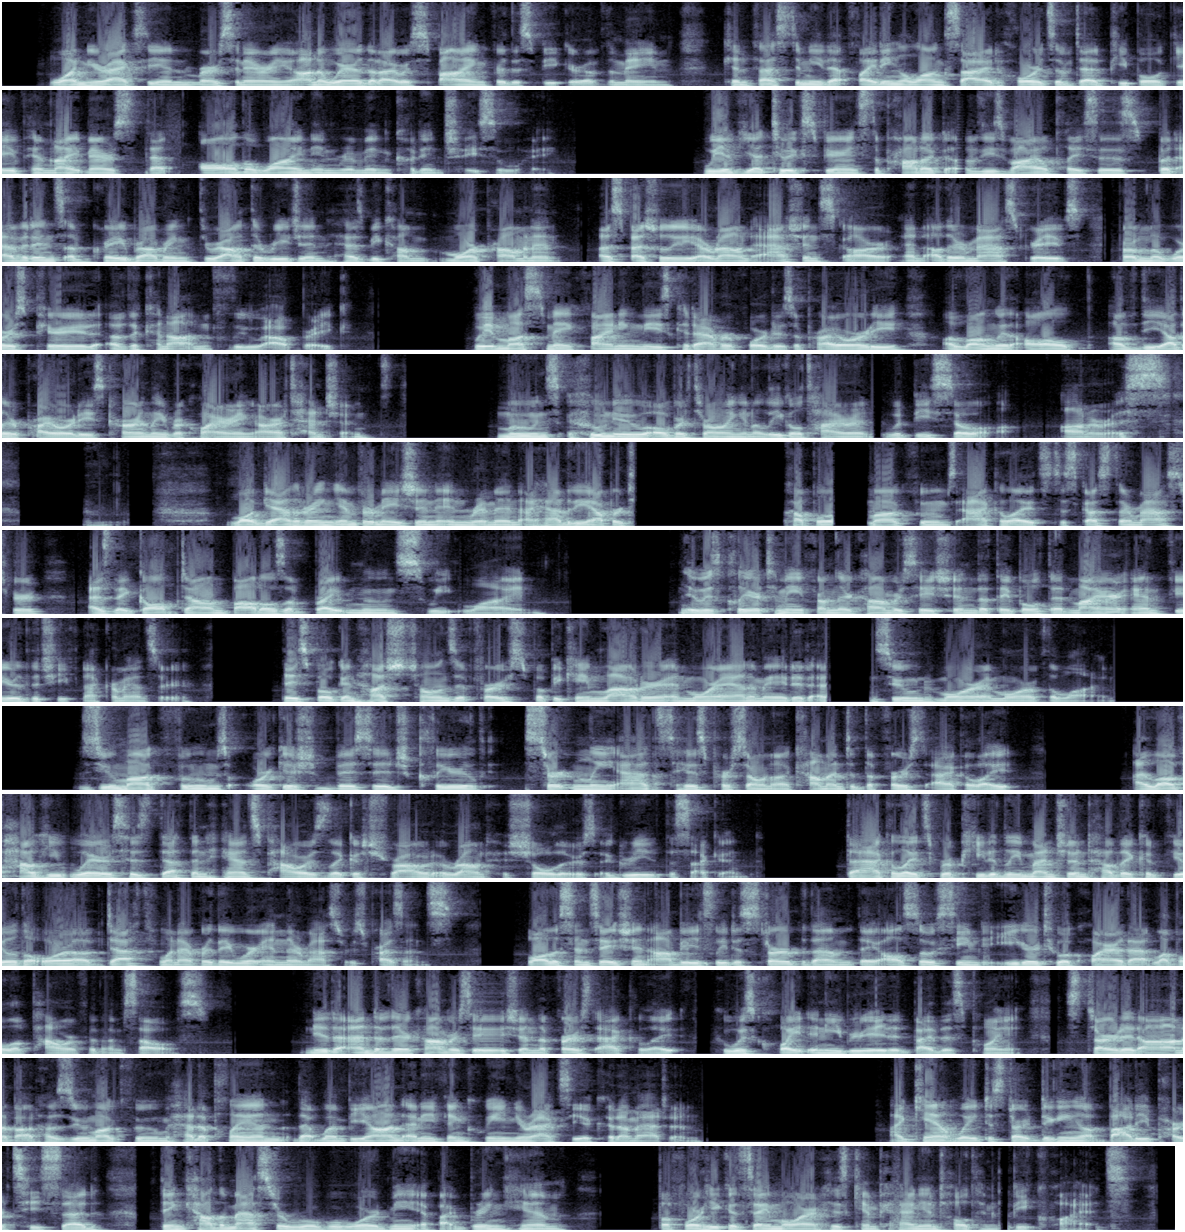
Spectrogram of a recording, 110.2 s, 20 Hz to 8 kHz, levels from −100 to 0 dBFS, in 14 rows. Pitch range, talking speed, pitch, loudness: 90-105 Hz, 170 wpm, 95 Hz, -15 LUFS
